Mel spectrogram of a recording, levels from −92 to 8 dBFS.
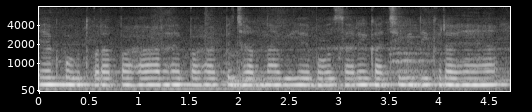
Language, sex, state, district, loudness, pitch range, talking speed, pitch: Hindi, female, Bihar, West Champaran, -13 LUFS, 230-240 Hz, 230 wpm, 235 Hz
